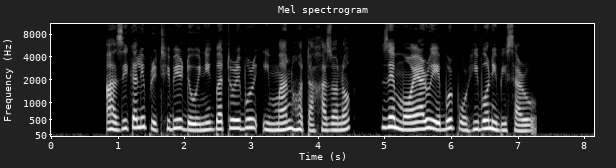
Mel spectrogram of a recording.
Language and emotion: Assamese, sad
